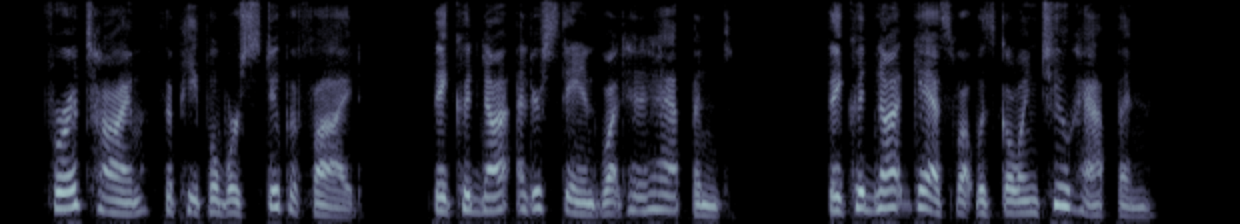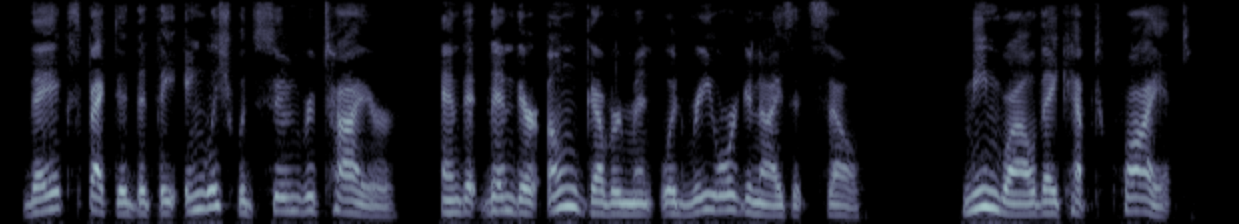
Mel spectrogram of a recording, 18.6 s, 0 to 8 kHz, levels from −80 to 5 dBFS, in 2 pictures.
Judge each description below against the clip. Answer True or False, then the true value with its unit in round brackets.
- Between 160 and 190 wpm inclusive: False (140 wpm)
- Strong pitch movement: True (6.2 semitones)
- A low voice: False (180 Hz)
